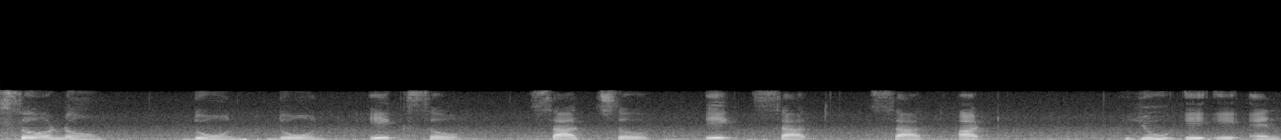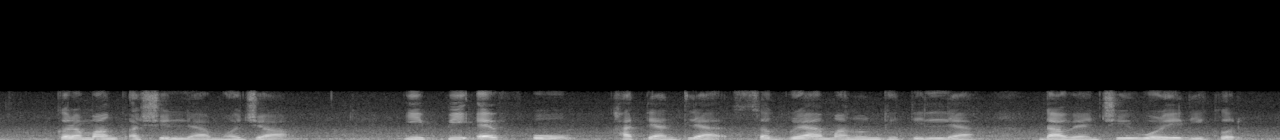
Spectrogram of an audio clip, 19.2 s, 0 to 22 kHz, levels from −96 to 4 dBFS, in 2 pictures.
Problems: none marked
